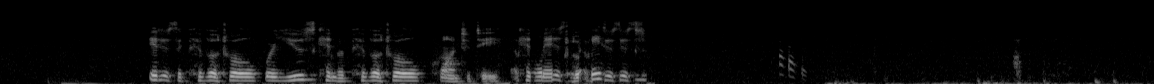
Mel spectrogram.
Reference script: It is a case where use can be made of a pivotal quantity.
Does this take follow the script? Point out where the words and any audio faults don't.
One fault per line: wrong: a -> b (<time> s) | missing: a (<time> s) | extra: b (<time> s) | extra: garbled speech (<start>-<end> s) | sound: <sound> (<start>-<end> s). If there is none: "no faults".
wrong: case -> pivotal (1.8 s)
missing: be made of (3.3 s)
extra: garbled speech (5.1-6.5 s)
sound: chirp (7.8-8.1 s)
